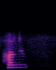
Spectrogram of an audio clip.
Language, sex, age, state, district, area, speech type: Punjabi, female, 18-30, Punjab, Sangrur, urban, conversation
